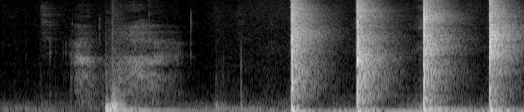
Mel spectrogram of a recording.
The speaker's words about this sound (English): that's me clapping for the line, the O line, and UCF in general.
